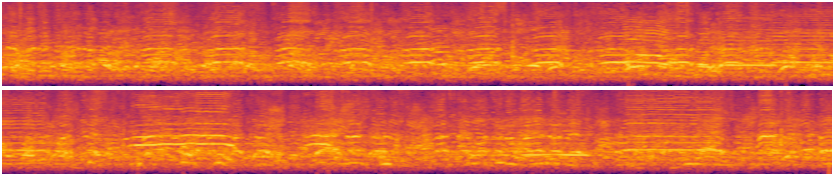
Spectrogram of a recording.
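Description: Many voices praying aloud at the same time, a congregation's overlapping speech in a large hall.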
